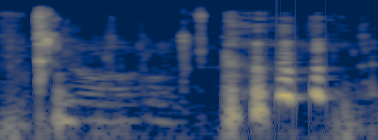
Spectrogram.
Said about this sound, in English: Oh, now we're just like fucking chewing taffy on the fucking vodka. This is a terrible idea.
